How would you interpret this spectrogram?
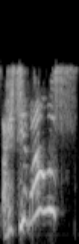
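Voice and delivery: shocked, high, loud squeal; super surprised. Shown as a demonstration. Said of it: "I'm gonna sound super surprised".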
